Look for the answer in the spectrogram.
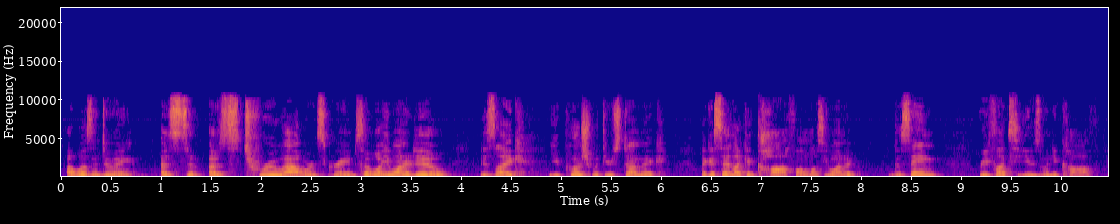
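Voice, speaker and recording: A man's voice: fairly high pitch, normal speed. A young man giving a casual, rambling video lesson on vocal technique, with plenty of fillers. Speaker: vocal coach.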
